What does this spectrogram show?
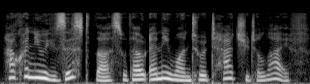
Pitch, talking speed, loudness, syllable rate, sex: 235 Hz, 250 wpm, -14 LUFS, 5.9 syllables/s, female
